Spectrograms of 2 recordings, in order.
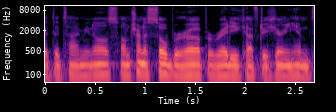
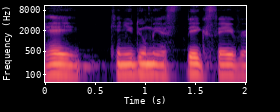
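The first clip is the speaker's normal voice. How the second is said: put-on crying voice, slower pace. Retelling calling your dad at night after someone was shot, retelling crying on the phone. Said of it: "And I'm like crying on the phone".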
